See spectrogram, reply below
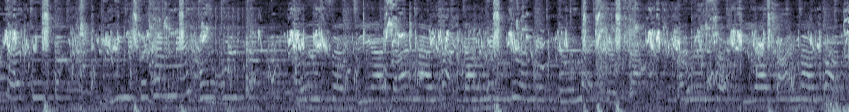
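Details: Happy budgies chirping: lively, continuous chatter of high twittering notes, scratchy trills and short whistles in repeated bursts, with a few sharp clicks in the background.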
